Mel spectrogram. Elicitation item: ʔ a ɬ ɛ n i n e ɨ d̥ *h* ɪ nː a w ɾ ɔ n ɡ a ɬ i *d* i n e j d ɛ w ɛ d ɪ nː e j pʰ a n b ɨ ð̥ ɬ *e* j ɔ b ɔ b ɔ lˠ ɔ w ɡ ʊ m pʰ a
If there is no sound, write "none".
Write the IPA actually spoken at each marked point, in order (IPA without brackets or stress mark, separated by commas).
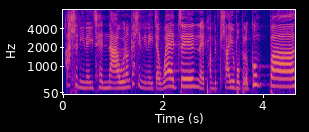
h, n, a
